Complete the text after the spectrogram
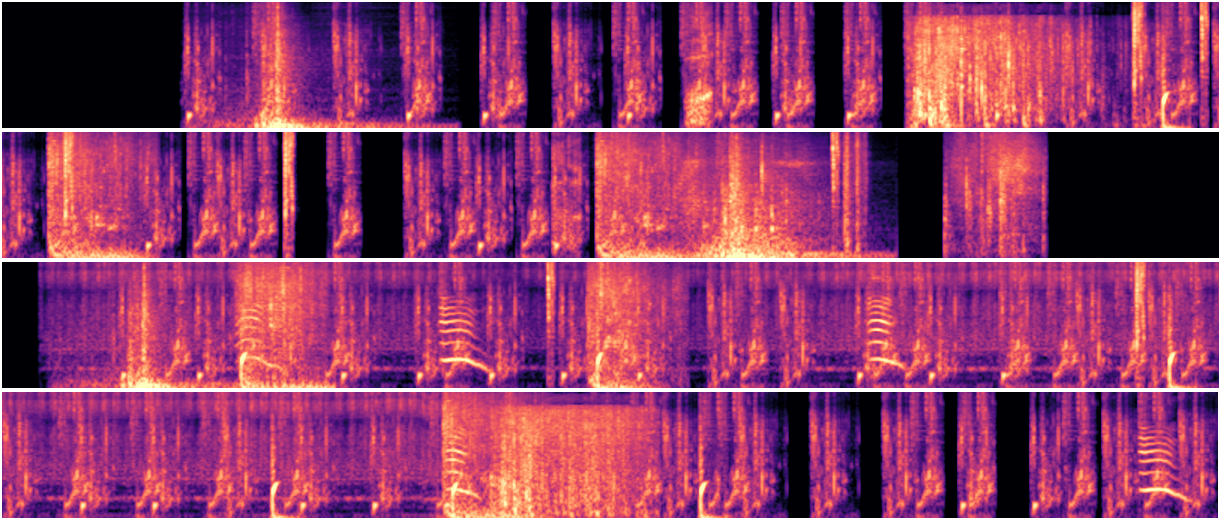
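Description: Quick soft popping shots fire over and over in a game.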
